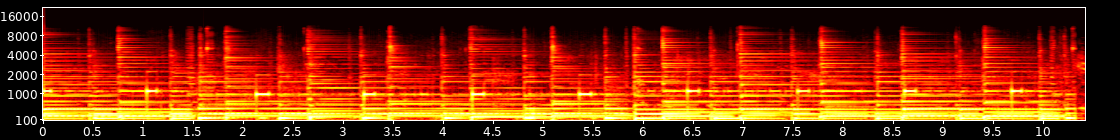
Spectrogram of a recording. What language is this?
Spanish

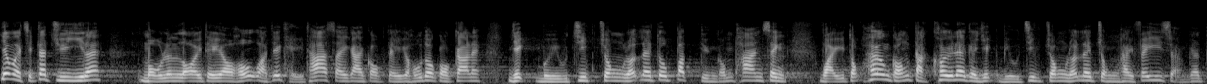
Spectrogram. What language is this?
Cantonese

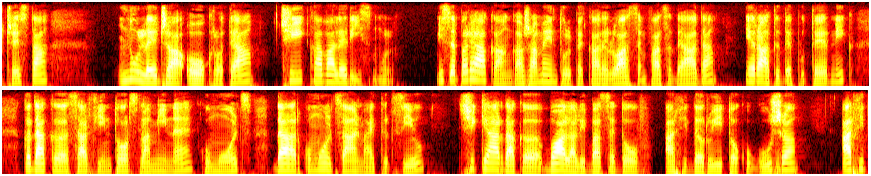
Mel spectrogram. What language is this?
Romanian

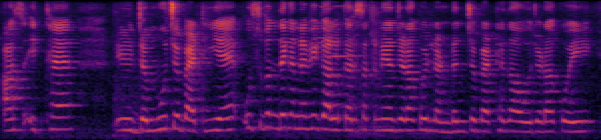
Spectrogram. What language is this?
Dogri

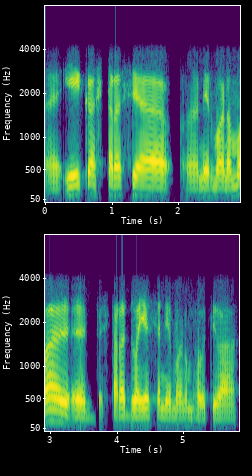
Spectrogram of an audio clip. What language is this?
Sanskrit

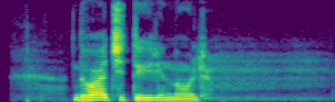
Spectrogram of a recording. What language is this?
Russian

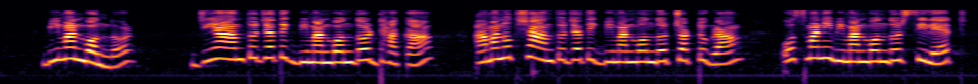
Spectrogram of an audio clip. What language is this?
Bangla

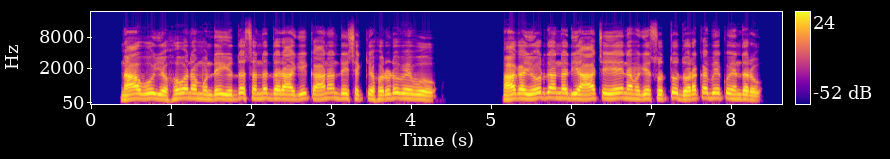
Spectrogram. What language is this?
Kannada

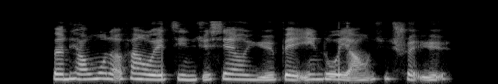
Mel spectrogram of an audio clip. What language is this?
Chinese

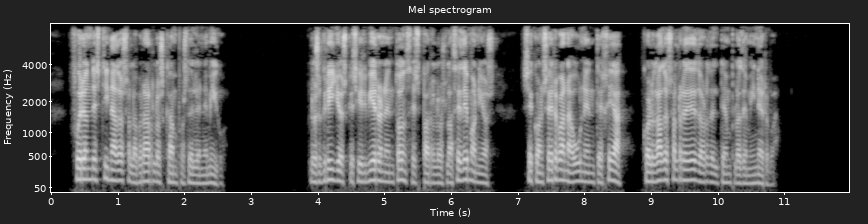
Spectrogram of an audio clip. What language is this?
Spanish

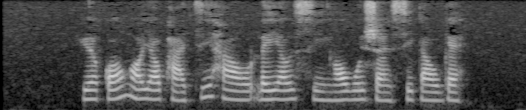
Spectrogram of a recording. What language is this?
Cantonese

